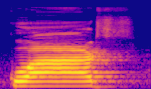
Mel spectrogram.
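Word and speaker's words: quartz: जैसे plots, plots शब्द के अंत में टी के बाद जेड आया है इसलिए जेड का उच्चारण सा होगा, इसलिए इसे प्लॉट्स पढ़ा जाएगा। इसी तरह से क्वार्ट्स, सोलोनेट्स, स्प्रिट्स, प्रेट्सल, किलोहर्ट्स, पार्ट्स।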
